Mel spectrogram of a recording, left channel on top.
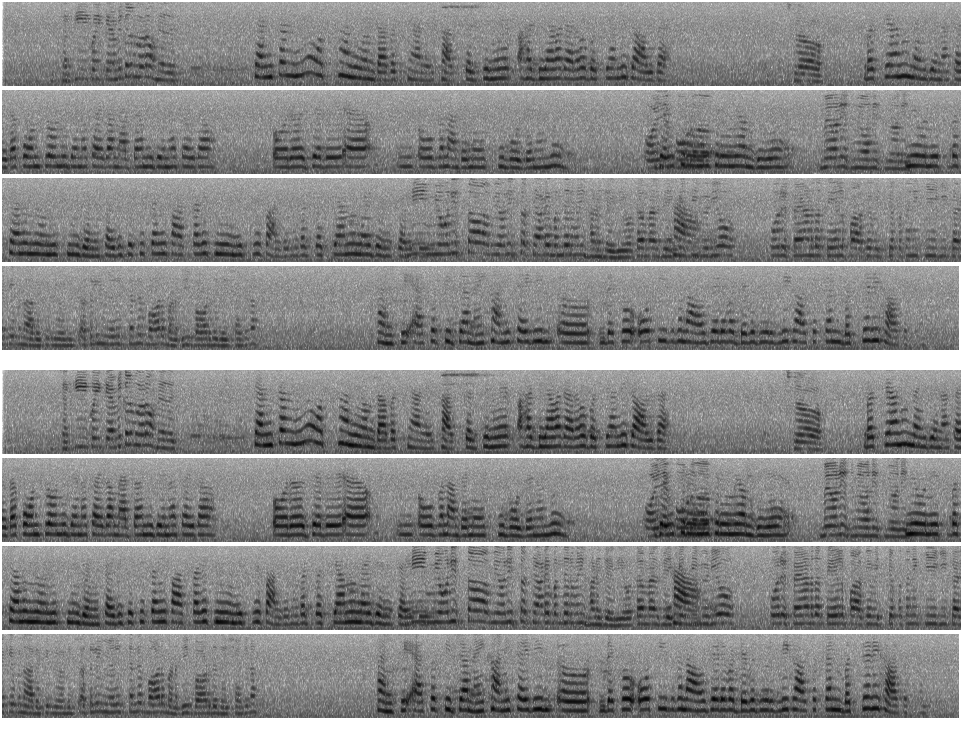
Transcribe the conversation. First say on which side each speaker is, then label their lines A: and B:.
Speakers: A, on the right; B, on the right.
A: ਅੱਛਾ, ਕੀ ਕੋਈ ਕੈਮੀਕਲ ਵਗੈਰਾ ਹੁੰਦੇ ਇਹਦੇ ਚ।
B: ਹ <unintelligible> ਕੈਮੀਕਲ ਨਹੀਂ, ਉਹ ਅੱਛਾ ਨਹੀਂ ਆਂਦਾ ਬੱਚਿਆਂ ਲਈ ਖ਼ਾਸ ਕਰ। ਜਿਵੇਂ ਹੱਡੀਆਂ ਵਗੈਰਾ ਉਹ ਬੱਚਿਆਂ ਲਈ ਗਾਲਦਾ ਹੈ।
A: ਅੱਛਾ।
B: ਬੱਚਿਆਂ ਨੂੰ ਨਹੀਂ ਦੇਣਾ ਚਾਹੀਦਾ। ਕੋਨ ਫਲੋਰ ਨਹੀਂ ਦੇਣਾ ਚਾਹੀਦਾ, ਮੈਦਾ ਨਹੀਂ ਦੇਣਾ ਚਾਹੀਦਾ। ਔਰ ਜਿਹੜੇ ਉਹ ਬਣਾਉਂਦੇ ਨੇ, ਕੀ ਬੋਲਦੇ ਨੇ ਉਹਨੂੰ।
A: ਓਇਲੀ
B: ਜਿਹੜੀ
A: ਫੂਡ
B: ਕਰੀਮੀ- ਕਰੀਮੀ ਹੁੰਦੀ ਐ।
A: ਮਿਓਨੀਸ ਮਿਓਨੀਸ ਮਿਓਨੀਸ
B: ਮਿਊਨਿਸ ਬ- ਬੱਚਿਆਂ ਨੂੰ ਮਿਊਨਿਸ ਨਹੀਂ ਦੇਣੀ ਚਾਹੀਦੀ। ਕਿਉਂਕਿ ਕਈ ਪਾਸਤਾ ਵਿੱਚ ਮਿਊਨਿਸ ਵੀ ਪਾਉਂਦੇ ਨੇ। ਬਟ ਬੱਚਿਆਂ ਨੂੰ ਨਹੀਂ ਦੇਣੀ। ਚਾਹੀਦੀ
A: ਨਹੀਂ ਮਿਊਨਿਸ
B: ਉਹ
A: ਤਾਂ, ਮਿਊਨਿਸ ਤਾਂ ਸਿਆਣੇ ਬੰਦੇ ਨੂੰ ਵੀ ਨਹੀਂ ਖਾਣੀ ਚਾਹੀਦੀ। ਉਹ ਤਾਂ ਮੈਂ ਵੇਖੀ
B: ਹਾਂ
A: ਸੀ, ਵੀਡੀਓ। ਉਹ ਰਿਫੈਨ ਦਾ ਤੇਲ ਪਾ ਕੇ, ਵਿੱਚ ਪਤਾ ਨੀ ਕੀ- ਕੀ ਕਰਕੇ ਬਣਾ ਰਹੇ ਸੀ ਮਿਉਨੀ, ਅਸਲੀ ਮਿਉਨੀ ਕਹਿੰਦੇ ਬਾਹਰ ਬਣਦੀ, ਬਾਹਰ ਦੇ ਦੇਸ਼ਾਂ ਚ ਨਾ।
B: ਹਾਂਜੀ ਇਹ ਸਭ ਚੀਜ਼ਾਂ ਨਹੀਂ ਖਾਣੀ ਚਾਹੀਦੀ ਅ। ਦੇਖੋ ਉਹ ਚੀਜ਼ ਬਣਾਓ ਜਿਹੜੇ ਵੱਡੇ ਬਜ਼ੁਰਗ ਵੀ ਖਾ ਸ- ਖਾ ਸਕਣ ਬੱਚੇ ਵੀ ਖਾ ਸਕਣ।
